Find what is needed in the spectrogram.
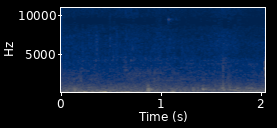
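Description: Faint short bird calls over a low, uneven rumble.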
